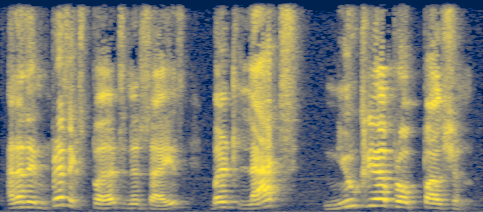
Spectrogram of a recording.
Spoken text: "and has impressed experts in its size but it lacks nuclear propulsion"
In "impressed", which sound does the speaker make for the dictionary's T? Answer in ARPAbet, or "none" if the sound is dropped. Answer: none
